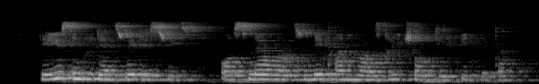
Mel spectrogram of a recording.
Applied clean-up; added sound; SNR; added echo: none; none; none; reverberation time 1.0 s.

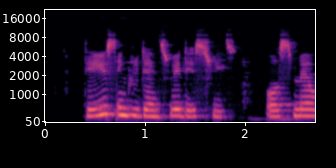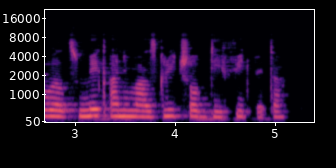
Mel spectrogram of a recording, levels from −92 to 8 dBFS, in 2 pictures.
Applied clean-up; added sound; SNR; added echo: none; none; none; none.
